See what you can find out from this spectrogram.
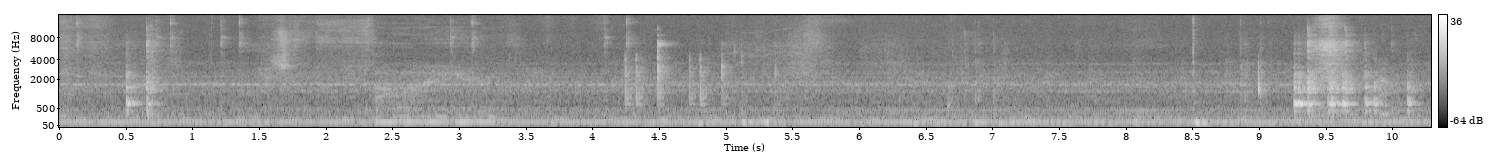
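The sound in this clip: Dice rolling on a table during a tabletop role-playing game, a 3d6 damage roll; a brief cluster of sharp rattling clicks near the end, over faint background clatter and low hum.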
